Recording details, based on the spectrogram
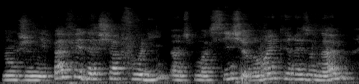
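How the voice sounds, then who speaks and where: A woman's voice: fairly high pitch, brisk, dark tone. A woman chatting casually about her new books, with many fillers and self-corrections. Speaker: book vlogger. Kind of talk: casual book haul chat. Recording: roomy, a bit distant from the mic.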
